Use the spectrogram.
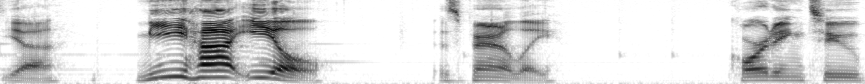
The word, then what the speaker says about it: Mihail: can live with this miile it looks like miale to me how to pronounce uh miale okay I'll listen to it later me mi mi mi mi it's yeah mihail is apparently according to pronounced names whatever there's moxes you find a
